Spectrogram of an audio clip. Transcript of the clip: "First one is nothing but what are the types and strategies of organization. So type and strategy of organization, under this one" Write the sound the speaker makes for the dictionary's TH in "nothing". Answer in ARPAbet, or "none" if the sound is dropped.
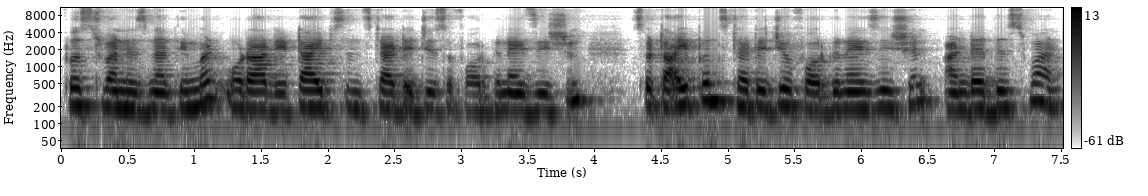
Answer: T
